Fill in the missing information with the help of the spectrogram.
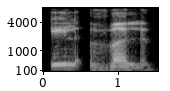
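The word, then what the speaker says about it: ils veulent: third person plural is ill well I L S this s is silent and here this e and t is also silent we pronounce this as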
